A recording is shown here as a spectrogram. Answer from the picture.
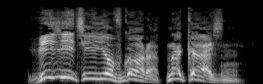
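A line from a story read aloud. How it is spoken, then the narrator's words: Yelling. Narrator (Russian): орал царек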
